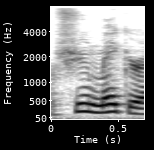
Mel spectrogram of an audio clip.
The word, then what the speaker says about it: Schoonmaker: Second round, Luke Schoonmaker, or Schoonmaker, I believe is actually how he pronounces his last name, tight end, Michigan.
